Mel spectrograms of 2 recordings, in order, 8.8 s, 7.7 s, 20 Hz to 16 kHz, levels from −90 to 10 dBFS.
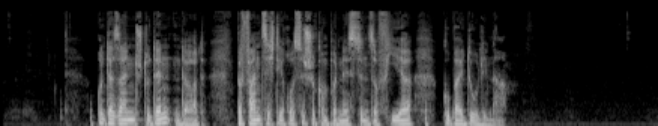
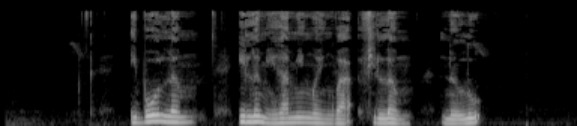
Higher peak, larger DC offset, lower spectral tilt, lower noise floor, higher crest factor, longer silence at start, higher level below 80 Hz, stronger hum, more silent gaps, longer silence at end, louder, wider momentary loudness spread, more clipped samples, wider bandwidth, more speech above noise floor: first, 0 dBFS vs -10 dBFS; neither; second, -5 dB/octave vs -6.5 dB/octave; second, -71 dBFS vs -76 dBFS; about the same, 22 dB vs 18 dB; second, 1.2 s vs 1.75 s; first, -36 dBFS vs -62 dBFS; neither; neither; first, 2.05 s vs 1.3 s; first, -20 LUFS vs -26 LUFS; second, 11 LU vs 15 LU; neither; about the same, 11.5 kHz vs 11.5 kHz; about the same, 51 dB vs 52 dB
